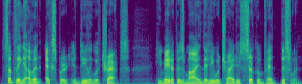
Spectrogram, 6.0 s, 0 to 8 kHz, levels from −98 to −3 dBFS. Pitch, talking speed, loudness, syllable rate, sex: 100 Hz, 210 wpm, -20 LUFS, 5.2 syllables/s, male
